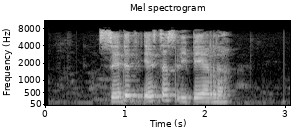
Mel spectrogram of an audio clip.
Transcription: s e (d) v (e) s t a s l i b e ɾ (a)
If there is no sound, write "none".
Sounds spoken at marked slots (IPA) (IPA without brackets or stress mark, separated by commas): d, e, a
